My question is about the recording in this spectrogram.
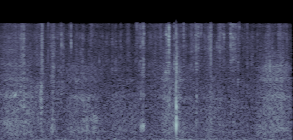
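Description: Faint clicks and rustles of a hook being worked free from a small burbot that has swallowed it deep, with one sharper click about two and a half seconds in.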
